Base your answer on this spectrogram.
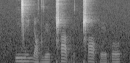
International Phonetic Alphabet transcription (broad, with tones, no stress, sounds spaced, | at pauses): ŋ͡ǀ i˦ ʎ ɑ˩˧ d lʲ o˧˩ ǁ a˥˩ b ʊ˧˩ d ǁ ɑ˥˩ p e˩˧ p o˦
